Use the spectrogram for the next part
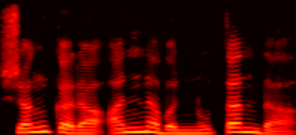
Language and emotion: Kannada, neutral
